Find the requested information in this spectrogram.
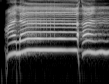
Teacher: Mad thobiinya adalah fathah panjang pada kata ala, sedangkan hamzahnya a pada kata annubaddila. Maka lamnya ini dipanjangkan boleh empat, boleh lima harakat. · Maka lamnya ini dipanjangkan, boleh 4 boleh 5 harokat. Ala an. Selanjutnya ada idgham bi gunnah, karena nun sukun bertemu dengan nun yang hidup. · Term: mad jaiz munfasil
